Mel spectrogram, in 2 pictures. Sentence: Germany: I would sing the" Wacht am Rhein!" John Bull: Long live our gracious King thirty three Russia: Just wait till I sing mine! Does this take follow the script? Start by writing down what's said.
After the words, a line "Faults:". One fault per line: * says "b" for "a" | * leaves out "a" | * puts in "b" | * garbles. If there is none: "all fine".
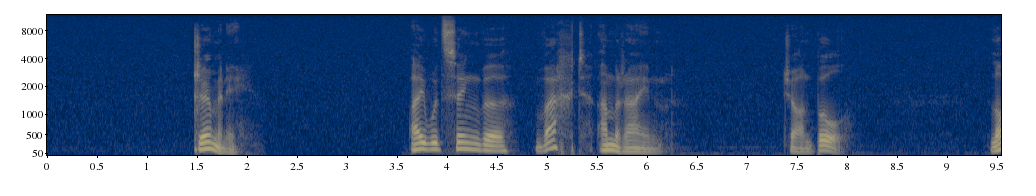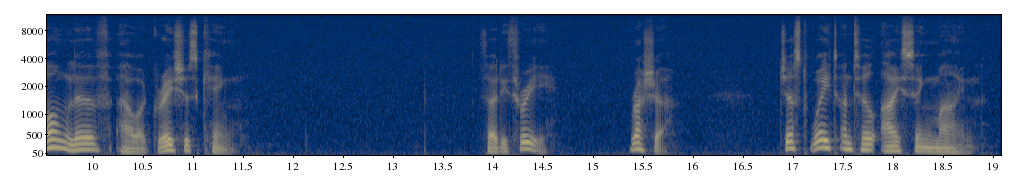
Germany: I would sing the" Wacht am Rhein!" John Bull: Long live our gracious King thirty three Russia: Just wait until I sing mine!
Faults:
* says "until" for "till"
